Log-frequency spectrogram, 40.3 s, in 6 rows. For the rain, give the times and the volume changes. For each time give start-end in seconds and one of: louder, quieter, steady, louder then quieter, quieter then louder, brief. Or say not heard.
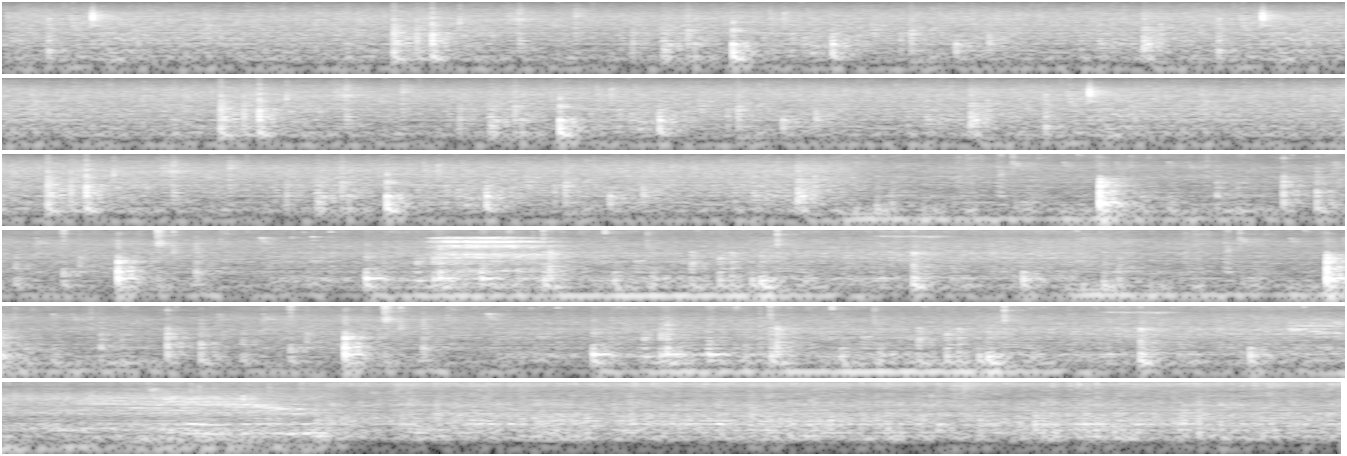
0.0-40.2 steady.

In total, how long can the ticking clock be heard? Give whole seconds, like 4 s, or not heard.
not heard.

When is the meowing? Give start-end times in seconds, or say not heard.
33.2-35.1.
